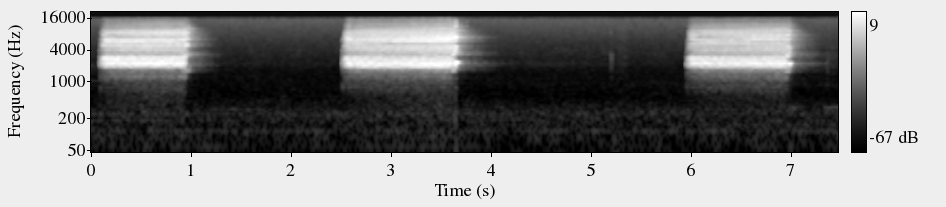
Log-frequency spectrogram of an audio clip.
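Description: An owl gives three harsh, hissing screeches, each about a second long, spaced roughly three seconds apart; otherwise quiet.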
